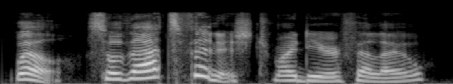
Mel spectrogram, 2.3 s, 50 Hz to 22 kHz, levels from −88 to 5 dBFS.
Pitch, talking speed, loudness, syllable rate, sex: 240 Hz, 185 wpm, -19 LUFS, 5.0 syllables/s, female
